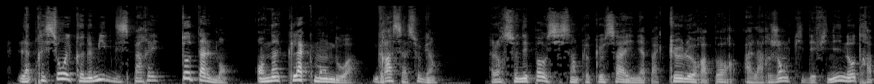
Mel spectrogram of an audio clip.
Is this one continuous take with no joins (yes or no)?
no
